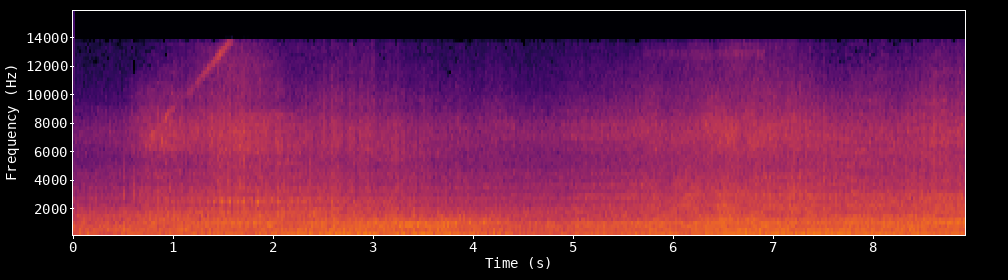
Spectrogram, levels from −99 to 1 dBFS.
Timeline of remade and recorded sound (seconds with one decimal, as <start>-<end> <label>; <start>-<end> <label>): 0.0-5.7 recorded; 5.7-6.9 remade; 6.9-8.9 recorded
